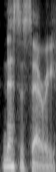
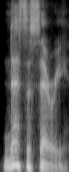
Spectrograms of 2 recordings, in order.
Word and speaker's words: necessary: Wrong. Necessary. Stressing the third syllable. Right. Necessary. Stressing the first syllable. This specific word is notorious for incorrect stress placement. Focus on that initial n sound and make sure it carries the strongest beat of the entire word.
